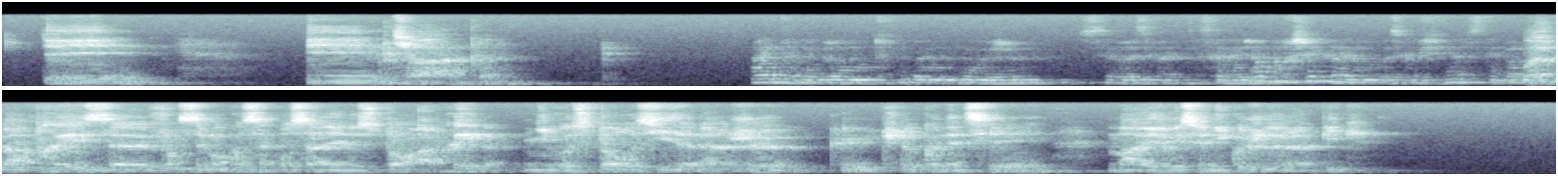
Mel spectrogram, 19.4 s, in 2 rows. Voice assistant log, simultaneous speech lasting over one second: present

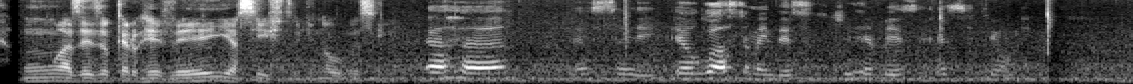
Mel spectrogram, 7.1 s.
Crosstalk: none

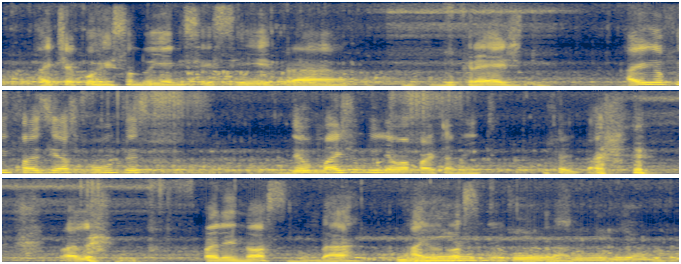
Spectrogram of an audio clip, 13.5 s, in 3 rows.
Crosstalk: present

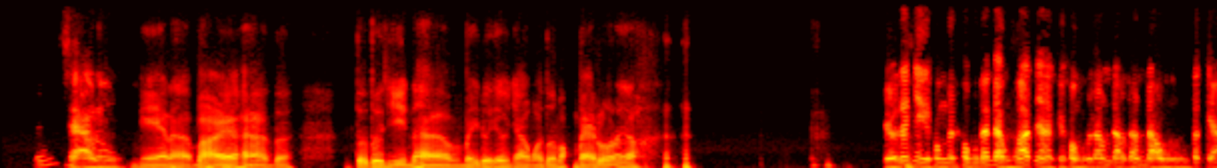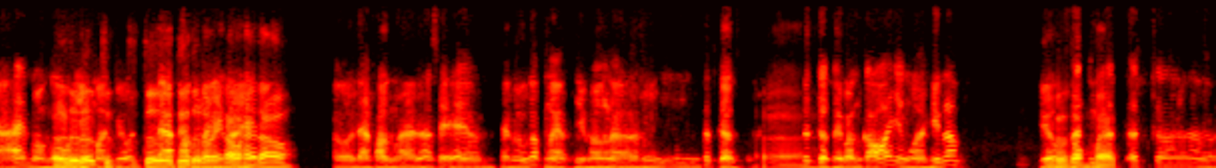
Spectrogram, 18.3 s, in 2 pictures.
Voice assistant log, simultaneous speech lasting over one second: present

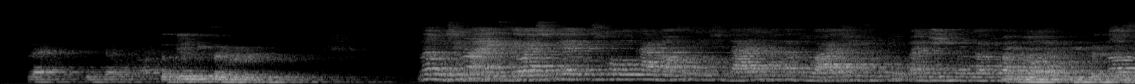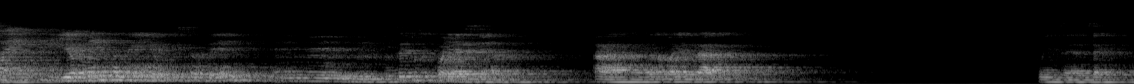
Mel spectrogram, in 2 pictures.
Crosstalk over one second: none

